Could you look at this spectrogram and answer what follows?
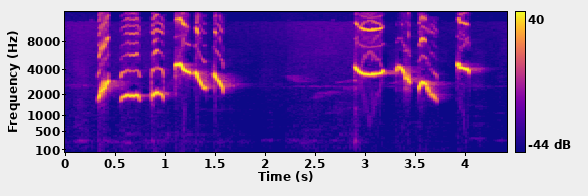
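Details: Orange-headed thrush song played as a lure to get a silent thrush singing: two bursts of loud, clear whistled phrases with rising and falling slurred notes, separated by a short pause, against a quiet background.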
